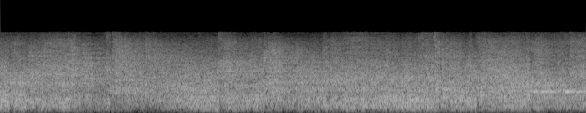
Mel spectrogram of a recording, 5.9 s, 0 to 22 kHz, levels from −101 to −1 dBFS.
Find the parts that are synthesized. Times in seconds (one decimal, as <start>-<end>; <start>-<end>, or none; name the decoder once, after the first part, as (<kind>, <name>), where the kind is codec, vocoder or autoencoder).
none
